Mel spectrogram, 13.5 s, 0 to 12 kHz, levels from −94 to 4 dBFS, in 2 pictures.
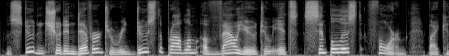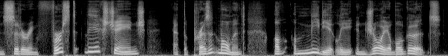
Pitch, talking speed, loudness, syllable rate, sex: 155 Hz, 120 wpm, -18 LUFS, 4.1 syllables/s, male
